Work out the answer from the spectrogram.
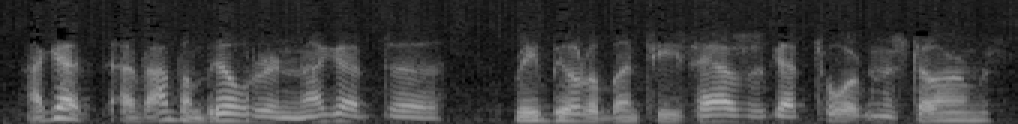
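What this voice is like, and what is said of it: Troubled, failing voice. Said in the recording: “I got a little trouble with my voice ... My voice is shutting down now”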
